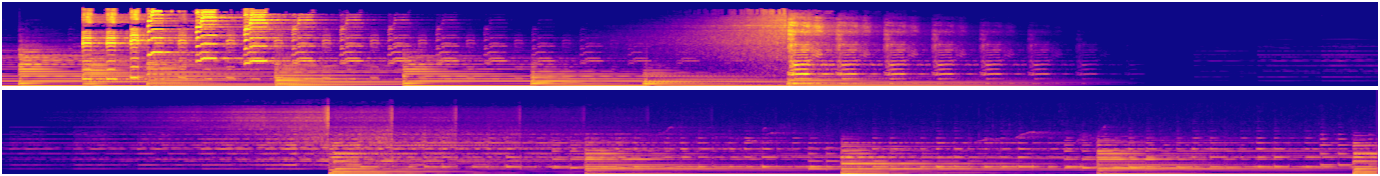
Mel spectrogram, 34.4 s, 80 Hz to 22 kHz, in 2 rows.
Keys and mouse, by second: 7.0-7.8 typing, 7.3 click, 8.7 click, 9.2-9.8 typing, 9.4 click, 12.1 typing, 14.6-15.6 typing, 15.3 click, 16.2-17.0 drag, 17.3-18.8 drag, 19.5-20.8 drag, 24.6-27.0 drag, 29.5 click, 30.1 click, 31.2 click, 33.2 Right.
